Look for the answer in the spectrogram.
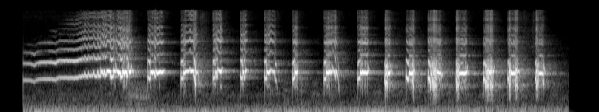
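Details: Wild red junglefowl hen starting with a rising whistled note, then a long, regular series of about sixteen short, harsh clucks, nearly four per second.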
